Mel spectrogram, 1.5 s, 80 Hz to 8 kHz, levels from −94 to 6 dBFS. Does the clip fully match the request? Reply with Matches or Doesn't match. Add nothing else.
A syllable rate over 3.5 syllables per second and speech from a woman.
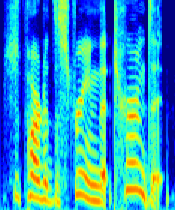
Matches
